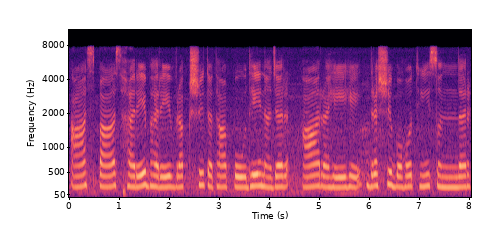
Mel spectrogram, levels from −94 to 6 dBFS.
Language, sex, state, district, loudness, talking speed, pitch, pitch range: Hindi, female, Madhya Pradesh, Dhar, -15 LUFS, 110 wpm, 210 Hz, 205-225 Hz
